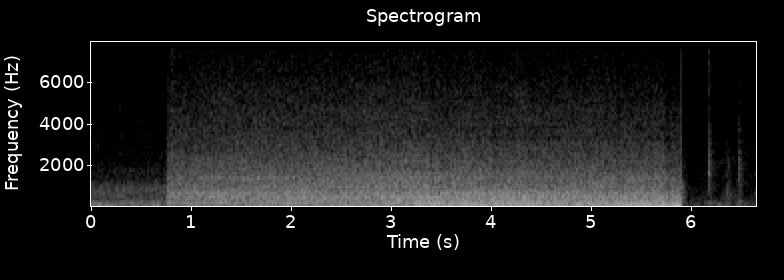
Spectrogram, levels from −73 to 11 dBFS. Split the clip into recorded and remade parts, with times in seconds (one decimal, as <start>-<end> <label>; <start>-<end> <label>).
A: 0.0-4.0 recorded; 4.0-4.5 remade; 4.5-6.7 recorded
